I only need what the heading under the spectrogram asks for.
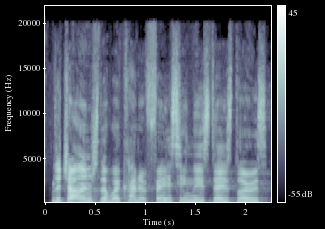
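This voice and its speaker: A man's voice: fairly high pitch, expressive, fast talker, fairly bright tone. A man in his thirties from the UK giving a casual, joking conference talk on stage in a large hall. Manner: joking, chatty, many fillers. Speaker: conference speaker. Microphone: stage mic.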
